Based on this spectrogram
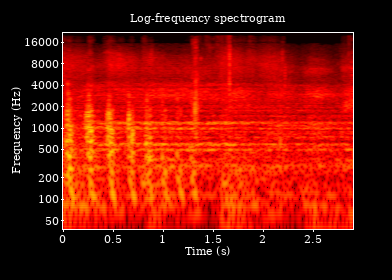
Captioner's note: evil laughing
